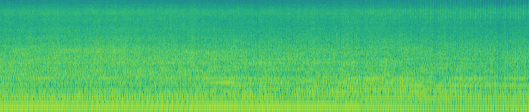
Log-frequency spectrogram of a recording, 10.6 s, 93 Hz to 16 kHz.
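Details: Flea-market lawn mower, Briggs & Stratton 5 HP single, primed three times, half throttle: smooth steady drone at constant speed with no misses, surging or knocks, runs great. Normal running.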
